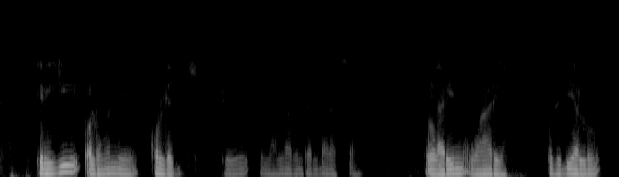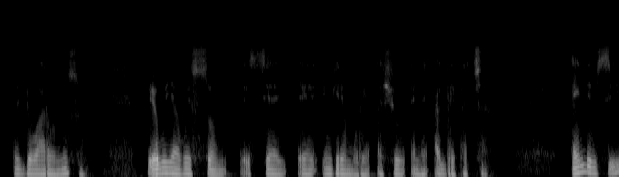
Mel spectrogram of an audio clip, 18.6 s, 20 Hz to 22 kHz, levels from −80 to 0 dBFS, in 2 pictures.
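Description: From start to end, the speech carries AMR wideband (HD Voice) codec damage. Nothing sounds above 7.2 kHz. The voice is rough and raspy, which fits the low 8.85 kbit/s rate.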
